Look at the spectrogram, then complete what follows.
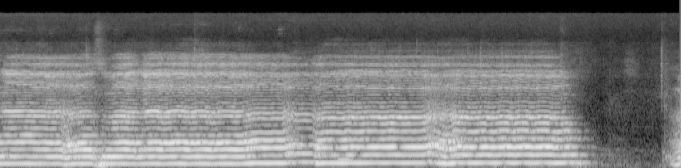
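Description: Ethiopian Orthodox liturgical chant by male voices, held on long, nearly level notes with small turns in pitch. It breaks off about six seconds in, leaving a short pause before it starts again.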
